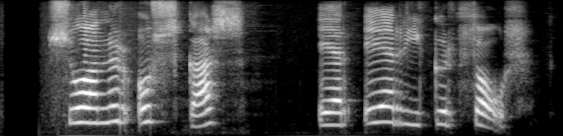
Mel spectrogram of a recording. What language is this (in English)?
Icelandic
